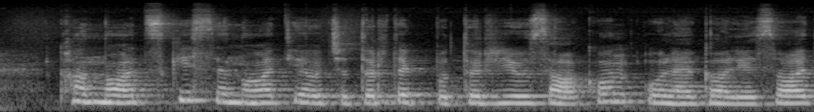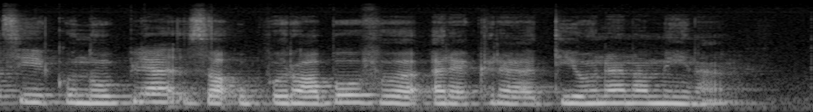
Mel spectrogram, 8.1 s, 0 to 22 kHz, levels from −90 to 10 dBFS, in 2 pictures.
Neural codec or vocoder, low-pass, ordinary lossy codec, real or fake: vocoder, 48 kHz, 128 mel bands, Vocos; 19.8 kHz; none; fake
